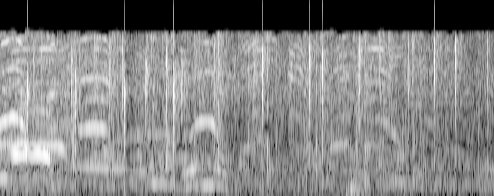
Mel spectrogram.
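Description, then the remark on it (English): A church audience claps for the Lord in a dense, steady wash of applause, with scattered sharper claps and many voices calling out and cheering over it throughout. “Give the Lord a clap of.”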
